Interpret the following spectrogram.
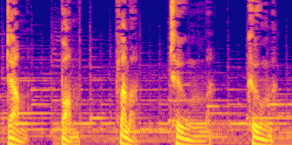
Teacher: The voiced bilabial plosive, bu, can be so weakly articulated in some words that it is barely perceived.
